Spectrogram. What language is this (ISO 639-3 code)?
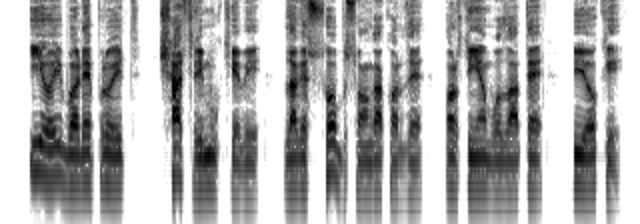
kfx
